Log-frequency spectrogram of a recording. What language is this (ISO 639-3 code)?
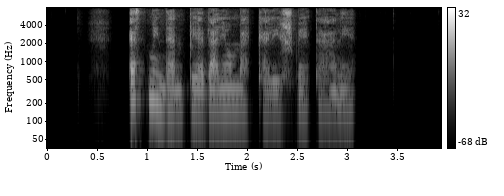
hun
